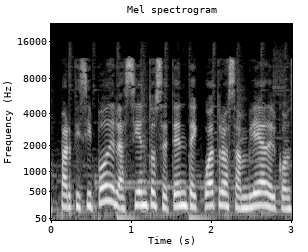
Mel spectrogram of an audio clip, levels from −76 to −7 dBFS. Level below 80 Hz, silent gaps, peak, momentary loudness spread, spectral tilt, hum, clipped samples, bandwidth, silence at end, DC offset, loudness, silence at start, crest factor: -38 dBFS; none; -2 dBFS; 3 LU; -4 dB/octave; none; under 0.1%; 15.5 kHz; 0 s; under 0.1%; -15 LUFS; 0 s; 14 dB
